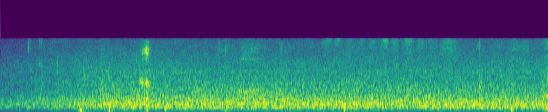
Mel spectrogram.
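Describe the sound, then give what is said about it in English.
A marker drawing on a board: a faint, continuous scratchy rubbing of strokes with a few slightly louder squeaks, steady throughout. “Right, so on the board here, you see comforts. Now let me draw happiness for you.”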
